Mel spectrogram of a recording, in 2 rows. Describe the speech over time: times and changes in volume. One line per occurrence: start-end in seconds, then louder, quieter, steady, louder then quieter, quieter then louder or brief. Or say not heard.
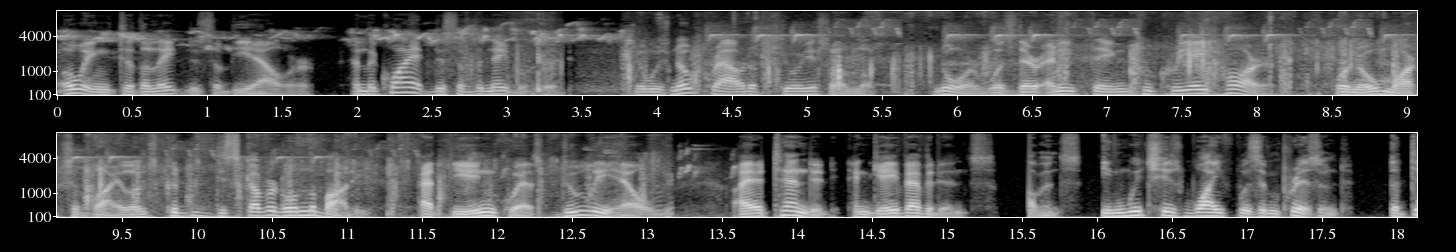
0.0-18.1 louder.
